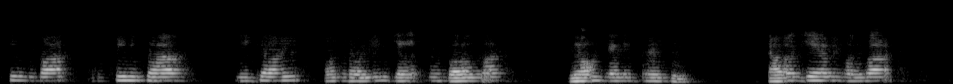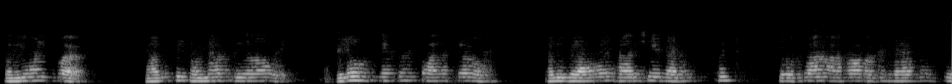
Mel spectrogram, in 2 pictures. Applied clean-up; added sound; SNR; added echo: neural mask model DeepFilterNet 3.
